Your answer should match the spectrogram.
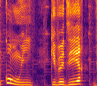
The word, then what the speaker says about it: Koun: Koun, en fait, vient de l'Agni-Bona, à l'origine prononcée Kounui, qui veut dire « va voir ».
